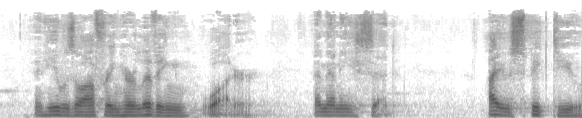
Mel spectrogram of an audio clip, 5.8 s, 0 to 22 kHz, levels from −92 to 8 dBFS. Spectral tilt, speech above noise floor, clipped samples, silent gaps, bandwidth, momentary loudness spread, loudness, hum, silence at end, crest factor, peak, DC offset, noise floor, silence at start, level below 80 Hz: -4.5 dB/octave; 36 dB; under 0.1%; none; 15.5 kHz; 15 LU; -32 LUFS; none; 0 s; 18 dB; -14 dBFS; under 0.1%; -68 dBFS; 0.35 s; -64 dBFS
